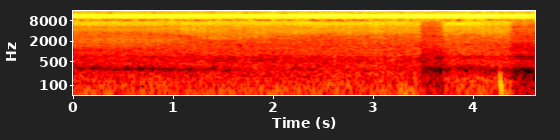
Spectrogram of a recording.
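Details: Repiped sprinkler inspector's test line flowing before shutoff, which will build pressure to check for leaks. Steady, rushing hiss of water at full bore with no sputter or surging; flowing properly.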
